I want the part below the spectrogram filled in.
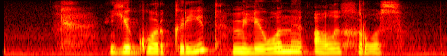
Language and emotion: Russian, neutral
